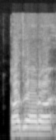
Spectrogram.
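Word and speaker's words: قدر: Qadara and qaddara is different. This is why the pronunciation is different.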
